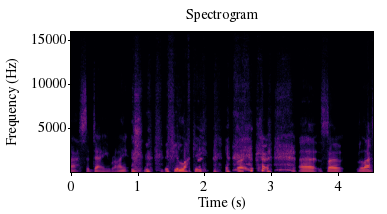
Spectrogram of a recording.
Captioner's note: laughs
